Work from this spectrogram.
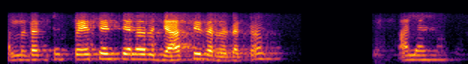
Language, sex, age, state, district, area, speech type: Kannada, female, 30-45, Karnataka, Mandya, rural, conversation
